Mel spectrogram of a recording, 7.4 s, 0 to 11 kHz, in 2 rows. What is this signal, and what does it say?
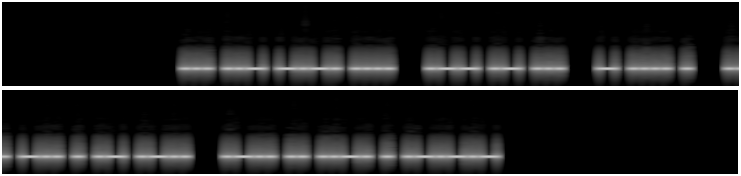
Morse code, heard as a keyed tone, about 44 wpm, 700 Hz. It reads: SUCH WAS THE IDEAL LIFE.
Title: Sentences from Top 1400 Words 45wpm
